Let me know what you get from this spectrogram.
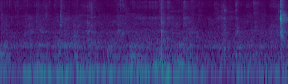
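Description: A person eating a sweet and sour chicken drumstick: faint chewing and small wet mouth clicks, with one sharper click near the end.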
